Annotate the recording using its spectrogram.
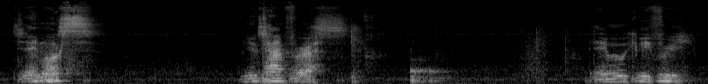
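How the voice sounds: Putting on a character voice, a man sounds booming and raspy at a medium pitch, speaking at a very slow pace with monotone, flat intonation and long, frequent pauses.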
